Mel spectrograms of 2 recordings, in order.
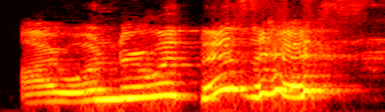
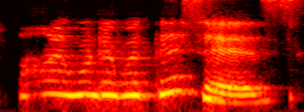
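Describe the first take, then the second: First: Slow, louder, higher taunt; drawn-out tease. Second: Higher, sly, knowing tease; teasing singsong. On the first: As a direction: stretch it out to bait her. Husband repeats the tease louder. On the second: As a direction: dangle the surprise playfully. Husband teasing with hidden gift. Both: Retold or imitated.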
